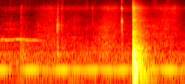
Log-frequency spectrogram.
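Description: A house cat gives a faint, short meow early on. Then a sudden loud thump comes near the end.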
